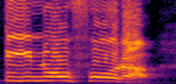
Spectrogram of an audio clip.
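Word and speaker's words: Ctenophora: for ceiling data and टीनोस्पोरा यह जो सी है यह साइलेंट है यह पानी फेरा सेलिब्रेट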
